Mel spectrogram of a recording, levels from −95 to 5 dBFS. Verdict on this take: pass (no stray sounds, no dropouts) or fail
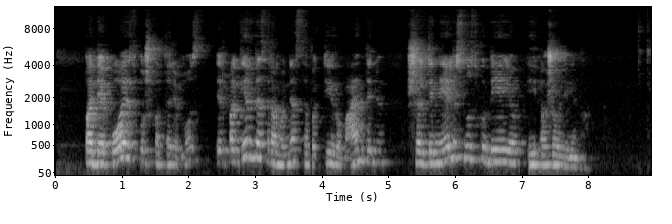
fail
